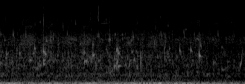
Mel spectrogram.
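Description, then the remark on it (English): Steady flowing river water, a continuous wash with small gurgles and splashes scattered throughout, even in level, with no voices. “This is the river, deep and still, that flows at last from the foot of the hill into the broad green valley below, where corn and wheat and grasses grow.”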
